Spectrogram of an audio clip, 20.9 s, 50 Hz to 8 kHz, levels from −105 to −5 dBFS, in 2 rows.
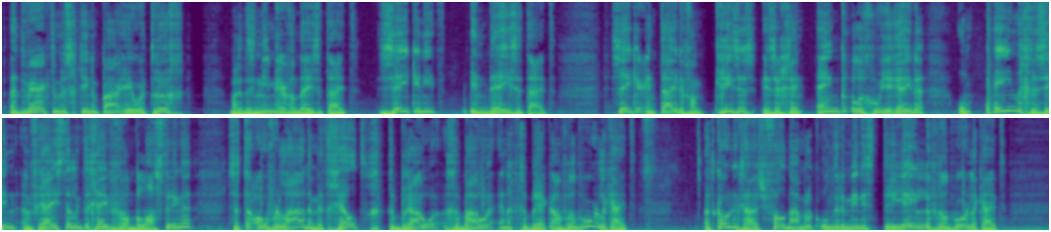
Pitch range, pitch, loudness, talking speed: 160-210 Hz, 185 Hz, -25 LUFS, 170 wpm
